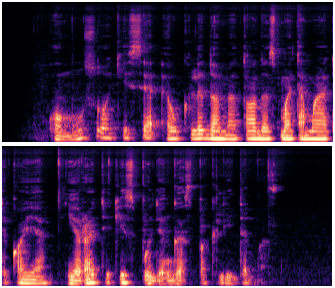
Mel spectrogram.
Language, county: Lithuanian, Marijampolė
